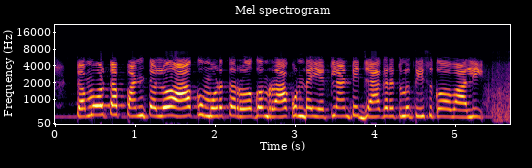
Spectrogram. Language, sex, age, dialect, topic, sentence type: Telugu, female, 25-30, Southern, agriculture, question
